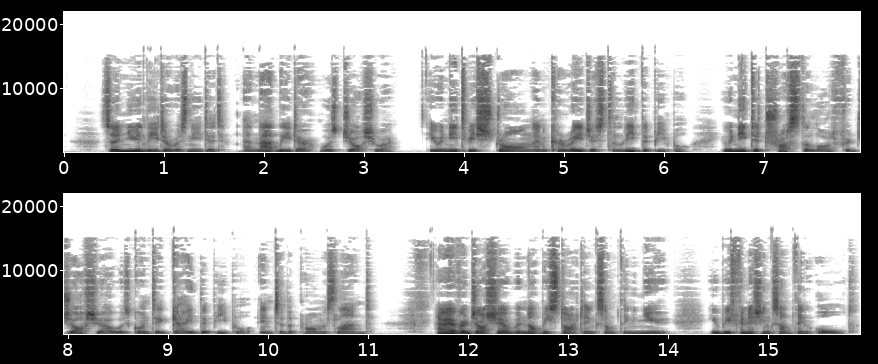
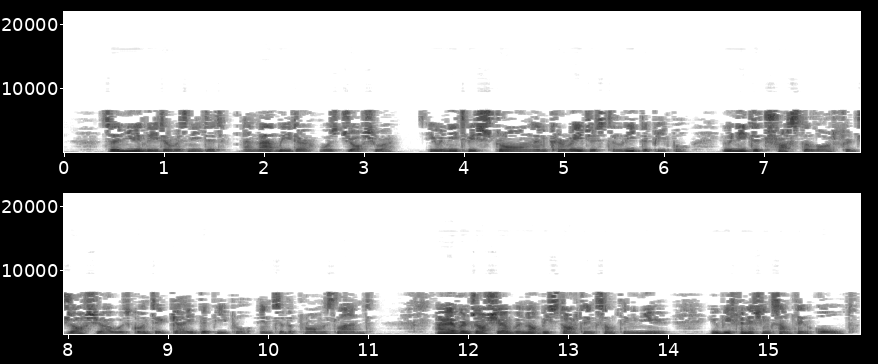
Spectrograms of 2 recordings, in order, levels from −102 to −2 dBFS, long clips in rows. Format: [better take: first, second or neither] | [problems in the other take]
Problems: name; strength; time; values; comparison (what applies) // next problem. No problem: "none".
first | garbled, watery; badly; nothing above 6.5 kHz; slightly in the first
